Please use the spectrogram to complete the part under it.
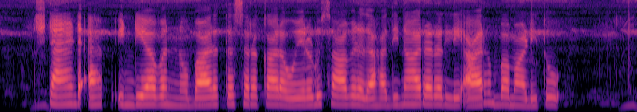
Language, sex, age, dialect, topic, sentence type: Kannada, female, 36-40, Coastal/Dakshin, banking, statement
